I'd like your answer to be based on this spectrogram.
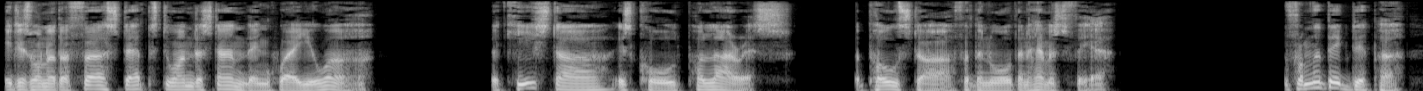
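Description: A man narrates educational material from a script, like an audiobook reader. His voice sits on the low side and his delivery is measured, articulate and formal. The sound is dry, with no room around it. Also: a little mellow, no echo. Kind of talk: scripted educational narration with recited literary quotations.

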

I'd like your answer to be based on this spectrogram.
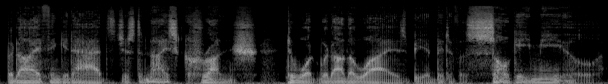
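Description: A man voicing a huge, sneering, philosophical male dragon who speaks slowly and with relish. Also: extremely low pitch, gravelly, pushed and bright, husky, dry recording, clean studio sound, pitched below the performer's own voice, full character voice. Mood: menacing. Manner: slow, relishing, hissing menace.

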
